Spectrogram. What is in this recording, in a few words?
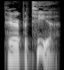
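"peripeteia", British English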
